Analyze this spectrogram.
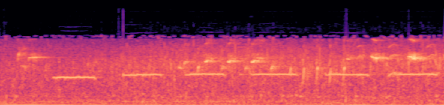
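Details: Domestic canary in flute-style song, holding long pure whistled notes at an even pitch, separated by brief pauses, with faint higher chirps and a low rumbling background.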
